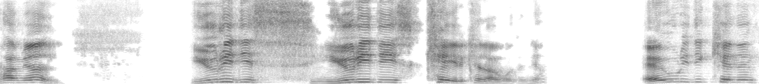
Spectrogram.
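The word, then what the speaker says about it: Eurydice: 에우리케는 그리서로 발음나는 대로 다 읽은 거고 이제 영어로 표현하면 유리디스 이렇게 표현하는데 자 클레오파트라 에오리케 클레오파트라는 그리스권에서 많이 사용되는 이름이었어요.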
